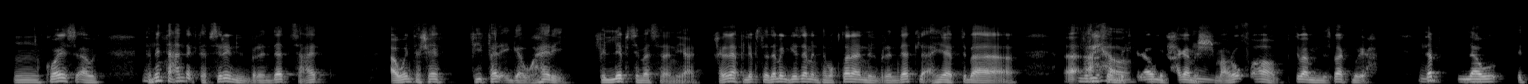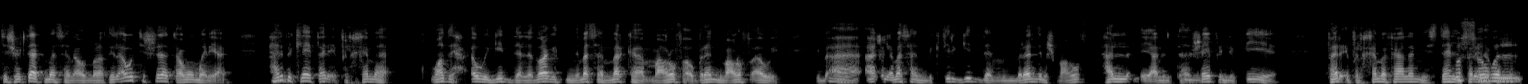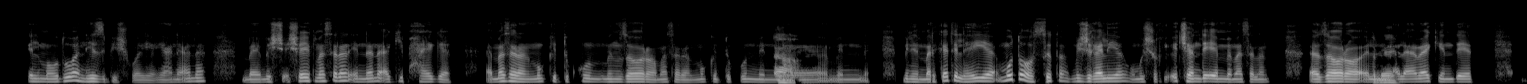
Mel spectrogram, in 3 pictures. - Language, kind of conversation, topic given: Arabic, podcast, إنت بتميل أكتر إنك تمشي ورا الترندات ولا تعمل ستايلك الخاص؟
- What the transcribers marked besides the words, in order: in English: "البراندات"; in English: "البرندات"; in English: "التيشيرتات"; in English: "التيشيرتات"; in English: "Brand"; in English: "Brand"; tapping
